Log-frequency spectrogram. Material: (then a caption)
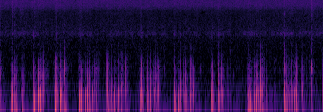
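Cellulose. A yellow, textured, thin and flat cellulose sponge cloth, held up in both hands, is scratched with medium-length fingernails. The result is about thirty short, dry, muffled scratches in quick clusters separated by brief pauses. The sound is dull and low, with almost no bright content and no ring after each stroke.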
